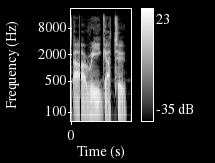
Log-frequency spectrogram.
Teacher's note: with the accent on the second syllable remember the final you is silent so don't stress too much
